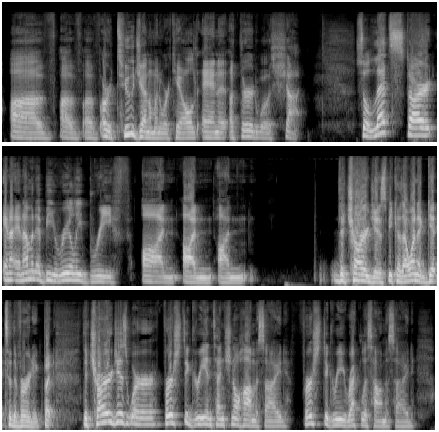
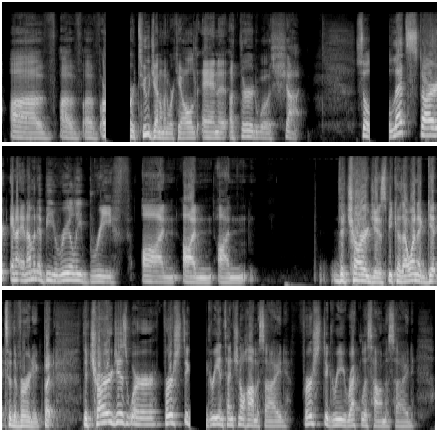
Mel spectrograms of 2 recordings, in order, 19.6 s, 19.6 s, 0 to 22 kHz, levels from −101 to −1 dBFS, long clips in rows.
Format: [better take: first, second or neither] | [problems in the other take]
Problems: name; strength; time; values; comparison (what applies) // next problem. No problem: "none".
first | audio freezing; at 1.5 s, at 5.5 s and at 16 s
